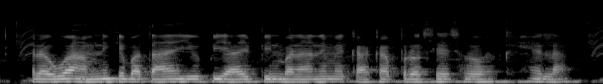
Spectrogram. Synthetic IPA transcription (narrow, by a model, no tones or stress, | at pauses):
ɾəɦʊaɦɐmnikebɐt̪aːẽjuːpiaːipinbɐnaːnemẽkaːkapɾoːsesɦokɦɛːlaː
